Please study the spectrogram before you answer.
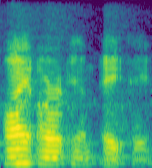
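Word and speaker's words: IRMAA: result so they instituted what is called IR MAA don't ask me to spell it out it's just known as Irma it's a wealth tax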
